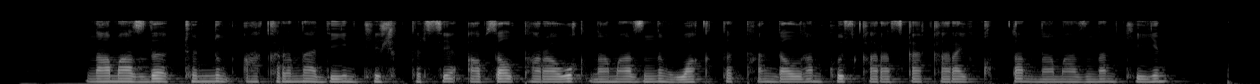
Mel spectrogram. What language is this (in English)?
Kazakh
